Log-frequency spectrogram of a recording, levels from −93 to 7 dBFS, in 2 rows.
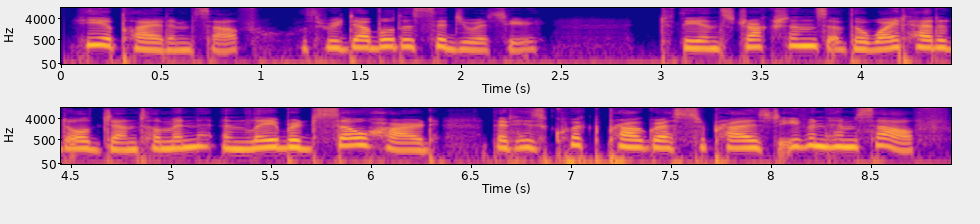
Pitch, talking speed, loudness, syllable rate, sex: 230 Hz, 175 wpm, -19 LUFS, 6.0 syllables/s, female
